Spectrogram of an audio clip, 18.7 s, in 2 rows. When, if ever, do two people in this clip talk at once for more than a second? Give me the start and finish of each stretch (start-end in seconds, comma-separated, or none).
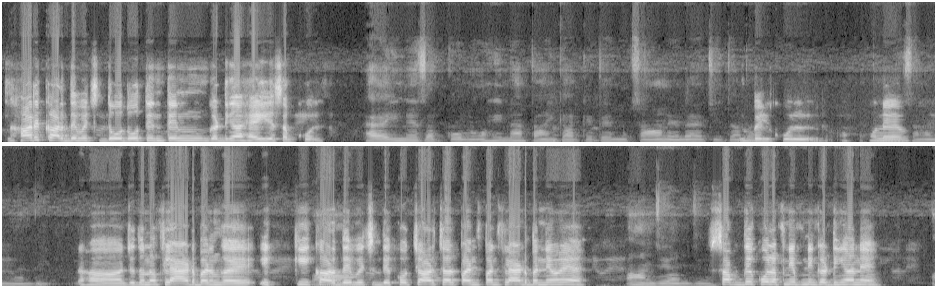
none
